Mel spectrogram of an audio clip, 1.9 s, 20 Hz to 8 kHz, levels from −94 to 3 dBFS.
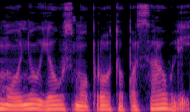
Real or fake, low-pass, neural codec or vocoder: fake; 7.2 kHz; codec, 16 kHz, 16 kbps, FreqCodec, larger model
